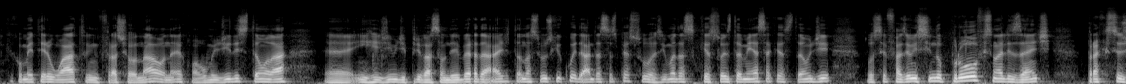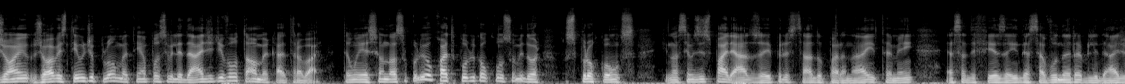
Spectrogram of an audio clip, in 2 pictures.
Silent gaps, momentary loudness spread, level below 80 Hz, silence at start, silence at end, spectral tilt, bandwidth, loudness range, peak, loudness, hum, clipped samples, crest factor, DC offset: none; 8 LU; -36 dBFS; 0.05 s; 0 s; -7.5 dB/octave; 11.5 kHz; 3 LU; 0 dBFS; -16 LUFS; none; under 0.1%; 16 dB; under 0.1%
